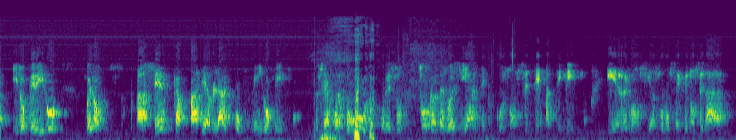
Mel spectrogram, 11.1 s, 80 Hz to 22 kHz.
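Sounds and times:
person talking over a phone line: 0:00.0 - 0:11.0.

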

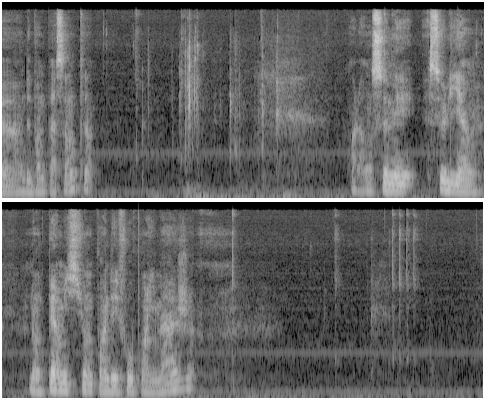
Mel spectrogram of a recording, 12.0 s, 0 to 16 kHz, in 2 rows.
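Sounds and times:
computer keyboard keystrokes: 0:01.6 - 0:03.4, 0:10.1 - 0:11.3.

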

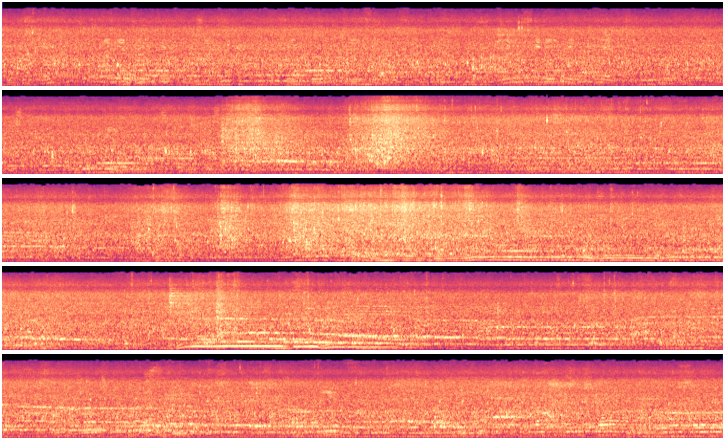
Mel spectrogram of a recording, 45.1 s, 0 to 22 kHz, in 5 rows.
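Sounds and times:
pool water splashing: 0:00.0 - 0:45.0
water noise in echoing pool hall: 0:00.0 - 0:45.0.

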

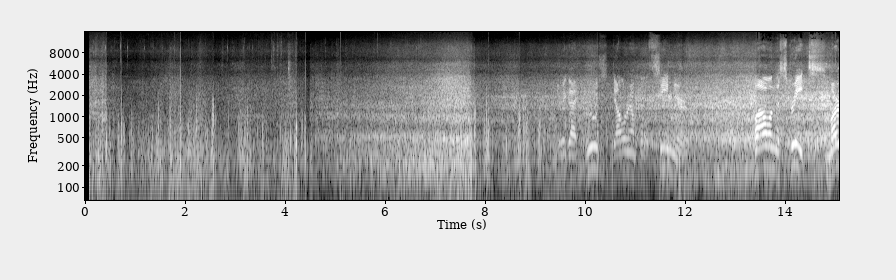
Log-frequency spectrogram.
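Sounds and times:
wind buffeting microphone: 0:00.1 - 0:15.0.

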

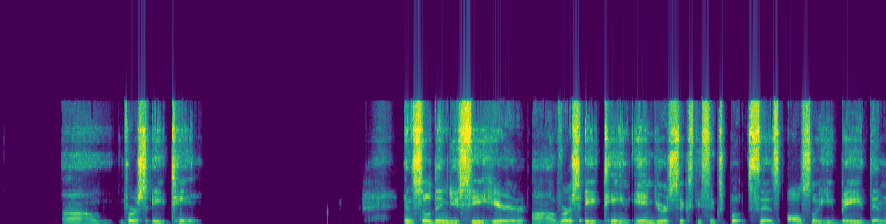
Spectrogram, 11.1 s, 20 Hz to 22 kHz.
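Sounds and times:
man speaking: 0:00.8 - 0:02.6, 0:05.0 - 0:11.0.

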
